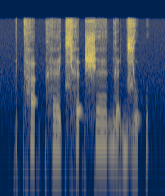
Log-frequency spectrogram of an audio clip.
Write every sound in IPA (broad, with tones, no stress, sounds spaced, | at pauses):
tʰ ä˦ ʔ kʰ ɛ˨ t͡ɕʰ ɛ˦ ʔ ʃ ɛ˦ ɡ ɛ̰˦˨ d͡ʑ ʊ˦ ʔ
